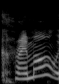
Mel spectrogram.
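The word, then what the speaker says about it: Crémant: The word Cremant, which is spelled C-R-E-M-A-N-T.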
